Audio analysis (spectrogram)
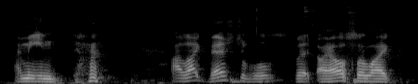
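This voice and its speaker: A man at medium pitch speaks at a fairly slow pace with fairly even intonation. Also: long, frequent pauses. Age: 60s. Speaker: caller on a live stream. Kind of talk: casual chat. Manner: halting.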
